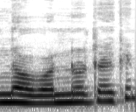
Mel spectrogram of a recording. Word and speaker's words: নবান্ন: আসলে কি বলো তো, আমাদের সহজ সরল ভাষায়, গ্রাম্য ভাষায় আমরা অত নবান্ন বলতে পারি না। নবান বলেই আমরা কিন্তু উচ্চারণ করি।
